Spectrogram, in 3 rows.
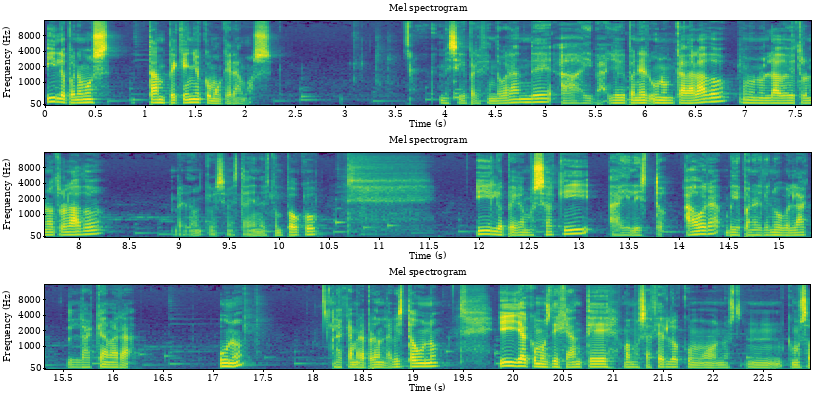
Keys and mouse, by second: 1.3 click, 3.2 s, 4.7 click, 5.0 middle click, 9.5 shift+middle click, 10.2 middle click, 11.6 click, 17.2 KP_1, 18.6 click, 19.9 click, 21.0 middle click, 22.7 click.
